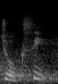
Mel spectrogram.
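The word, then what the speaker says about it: choktse: Number 2, small tables called chokshi. Students, here T is silent.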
